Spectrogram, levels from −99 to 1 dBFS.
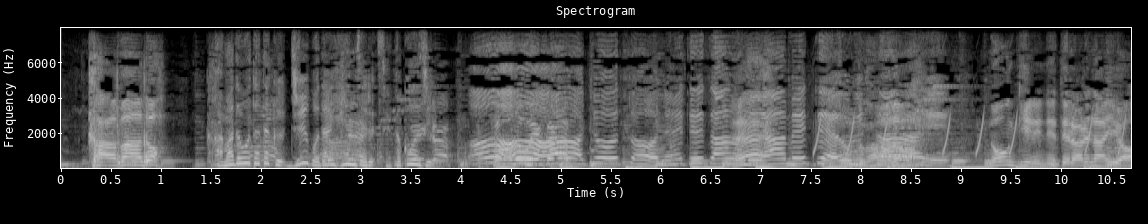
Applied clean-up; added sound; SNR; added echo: none; none; none; none.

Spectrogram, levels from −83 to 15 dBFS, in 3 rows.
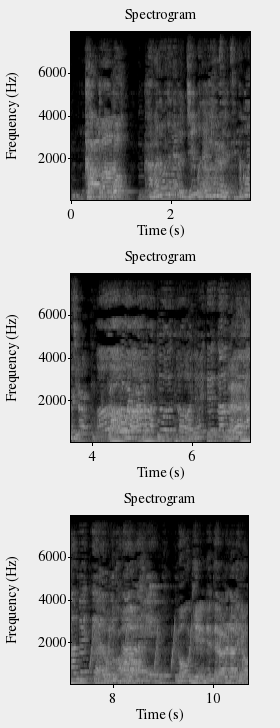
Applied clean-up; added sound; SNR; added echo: none; none; none; reverberation time 0.4 s.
